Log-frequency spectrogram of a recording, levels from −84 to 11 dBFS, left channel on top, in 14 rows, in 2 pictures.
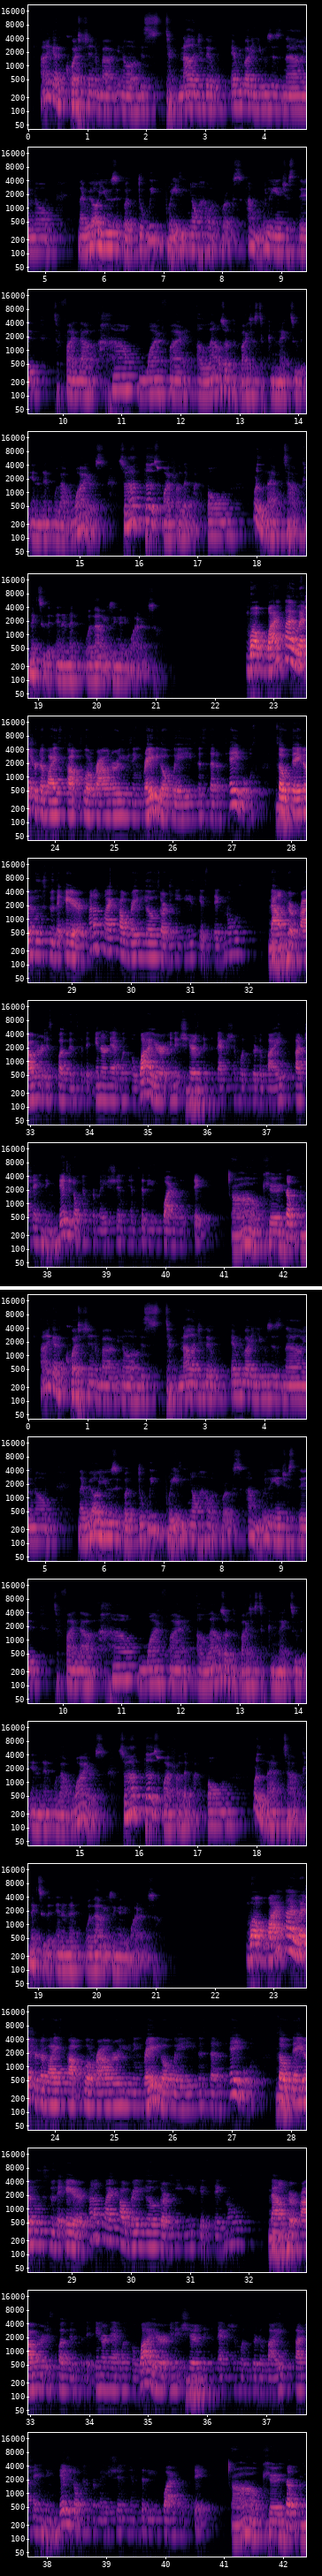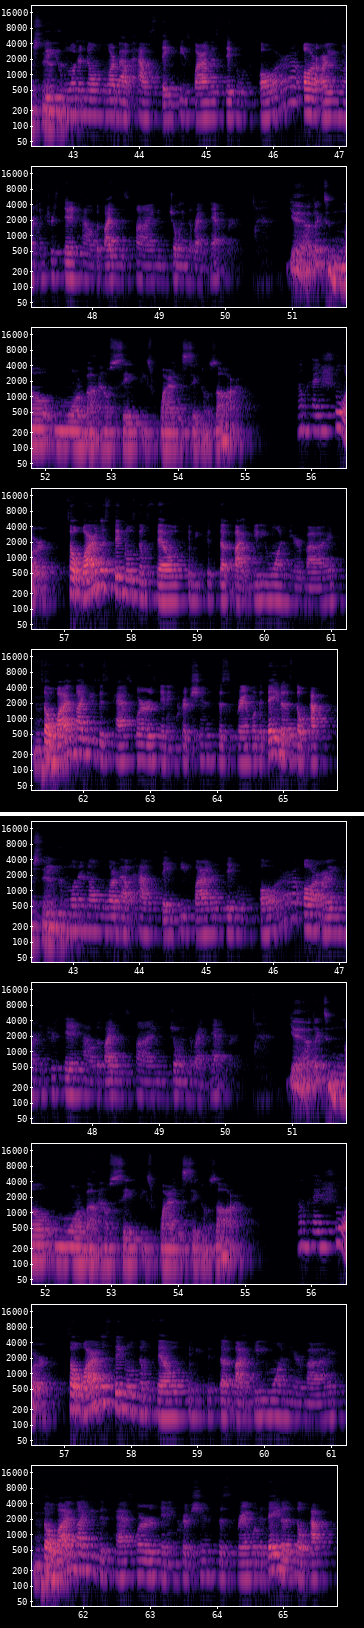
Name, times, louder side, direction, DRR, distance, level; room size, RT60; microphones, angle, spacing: voice 1, 0.2-9.5 9.9-17.5 17.9-21.0 27.7-28.0 32.3-32.7 35.6-35.9 37.9-38.2 41.1-42.9 50.4-50.6 50.9-54.9 61.2-61.6, equal, 10° right, 0 dB, 0.5 m, -40 dB
voice 2, 22.5-27.3 27.8-31.8 32.4-33.8 34.1-35.8 36.1-40.6 42.0-42.2 42.6-47.3 47.6-48.3 48.6-49.9 55.8-56.7 57.1-59.0 59.3-61.0 61.4-65.5, left 2 dB, 65° left, 1 dB, 0.8 m, -35 dB
4.7 x 2.1 x 3.5 m, 0.72 s
head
